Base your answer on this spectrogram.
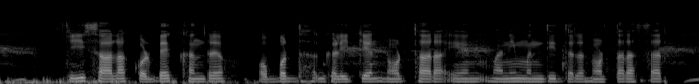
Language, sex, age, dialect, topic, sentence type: Kannada, male, 25-30, Dharwad Kannada, banking, question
